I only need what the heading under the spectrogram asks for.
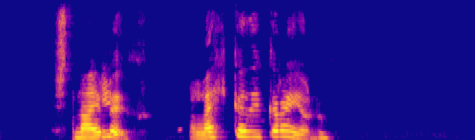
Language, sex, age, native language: Icelandic, female, 20-29, Icelandic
